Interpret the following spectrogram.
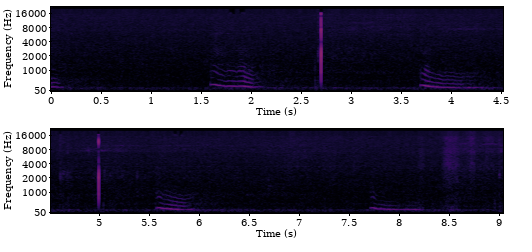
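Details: Cat humming while asleep: four clear, downward-sliding nasal hums with overtones, spaced about two seconds apart, two sharp clicks between them, over a constant low household hum.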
